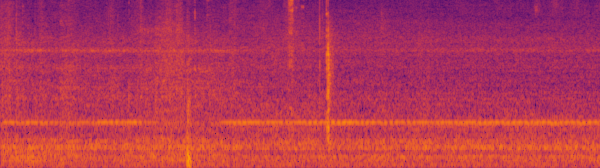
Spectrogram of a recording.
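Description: A steady mechanical hum with a thin high whine running through it, and two small clicks about two and three seconds in.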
